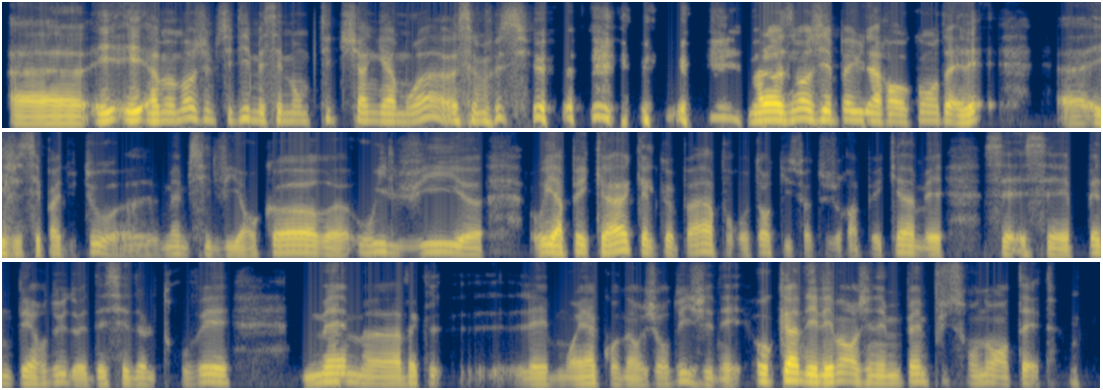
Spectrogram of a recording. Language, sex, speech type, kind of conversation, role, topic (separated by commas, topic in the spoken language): French, male, conversation, podcast, guest, Peux-tu raconter une histoire où un inconnu t’a aidé de façon inattendue ?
